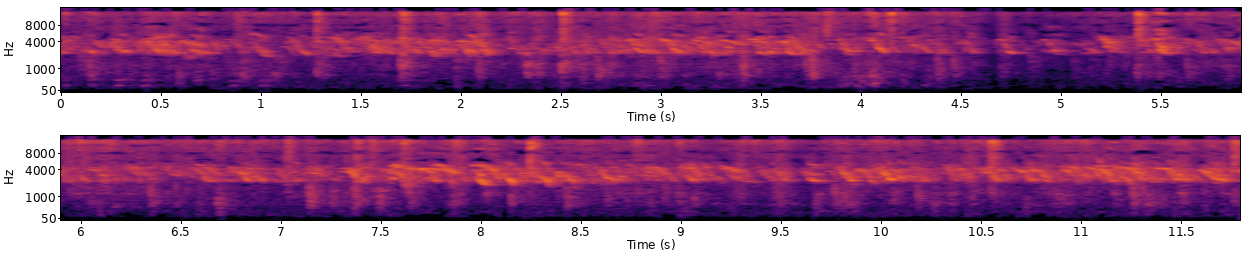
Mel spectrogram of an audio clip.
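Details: Group of Thai baby chicks feeding, continuous high chirping peeps from many birds blending into a chorus, with frequent sharp pecking clicks.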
